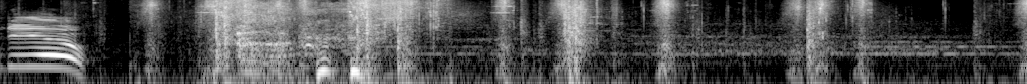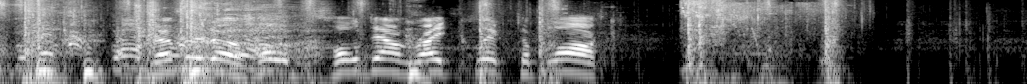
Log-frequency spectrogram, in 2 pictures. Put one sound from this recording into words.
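A club strikes a body with heavy thuds.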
